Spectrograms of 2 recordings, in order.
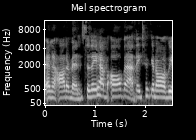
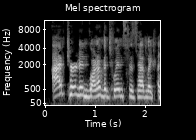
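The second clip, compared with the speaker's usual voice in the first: plain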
